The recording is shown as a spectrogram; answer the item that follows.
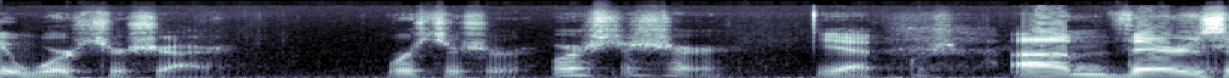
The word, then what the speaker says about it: Worcestershire: england they don't say it's not pronounced shire it's pronounced sure wurster yeah actually they might even say worcestershire worcestershire or sure yeah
